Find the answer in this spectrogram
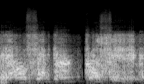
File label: reconnoiter search, vo combine suppressor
